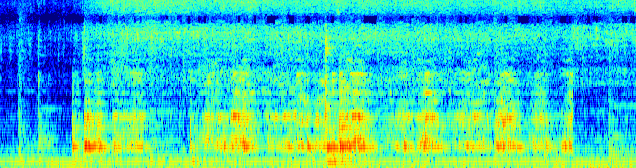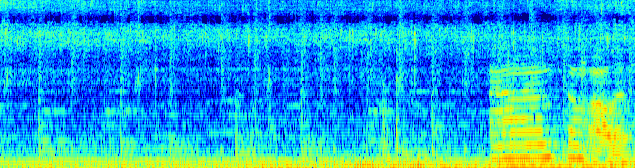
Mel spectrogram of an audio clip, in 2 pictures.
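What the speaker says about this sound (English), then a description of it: "I just added some butter to the pan" Butter sizzling in a pot at the start of garlic mushrooms, a steady close hiss and crackle that runs throughout, with occasional stirring clatter on top.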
